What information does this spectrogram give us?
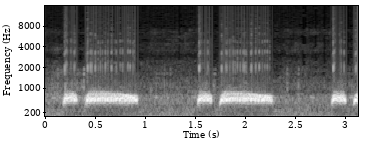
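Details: Spotted dove calling at length as a live decoy, repeating a brief coo and a drawn-out steady coo three times in quick succession, with scattered clicks.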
